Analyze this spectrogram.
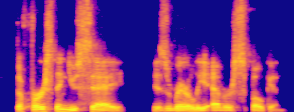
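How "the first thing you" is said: plain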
